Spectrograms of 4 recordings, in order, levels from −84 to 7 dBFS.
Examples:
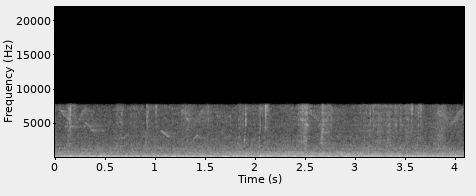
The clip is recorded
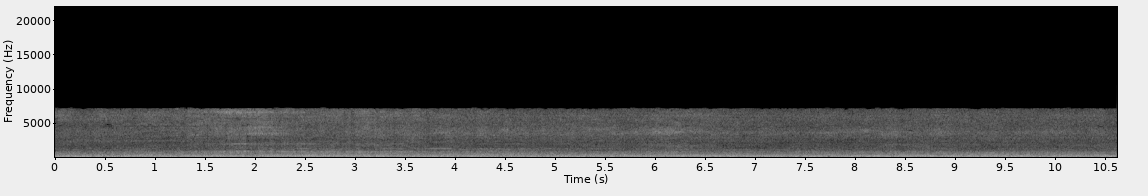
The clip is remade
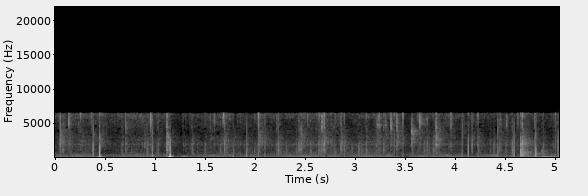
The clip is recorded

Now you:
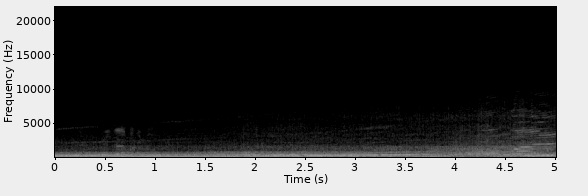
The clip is recorded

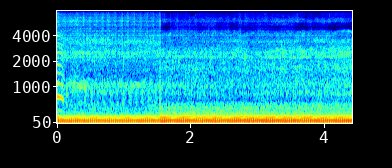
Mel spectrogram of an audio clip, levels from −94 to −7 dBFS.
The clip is remade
